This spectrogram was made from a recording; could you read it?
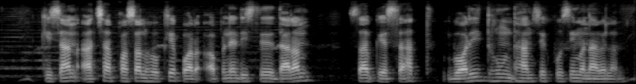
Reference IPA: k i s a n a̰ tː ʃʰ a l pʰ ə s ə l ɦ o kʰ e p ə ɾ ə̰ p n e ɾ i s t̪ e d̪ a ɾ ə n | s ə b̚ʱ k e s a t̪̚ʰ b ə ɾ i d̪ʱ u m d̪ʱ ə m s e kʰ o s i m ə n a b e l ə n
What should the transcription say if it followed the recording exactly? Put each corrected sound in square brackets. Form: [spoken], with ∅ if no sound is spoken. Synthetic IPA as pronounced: k i s a n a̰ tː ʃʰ a [∅] pʰ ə s ə l ɦ o kʰ e p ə ɾ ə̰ p n e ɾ i s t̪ e d̪ a ɾ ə n | s ə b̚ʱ k e s a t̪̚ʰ b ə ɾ i d̪ʱ u m d̪ʱ [a] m s e kʰ [u] s i m ə n a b e l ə n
